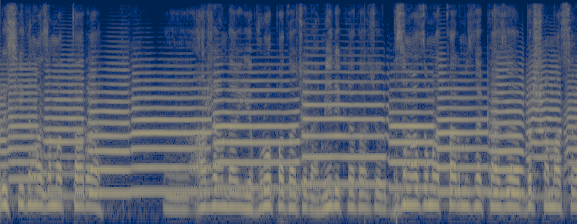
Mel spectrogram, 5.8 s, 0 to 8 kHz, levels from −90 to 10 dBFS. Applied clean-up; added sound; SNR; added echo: none; Trumpet; -3 dB; none.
